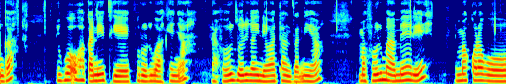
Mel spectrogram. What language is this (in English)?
Kikuyu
